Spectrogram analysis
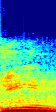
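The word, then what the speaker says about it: Jens: It's Gene, but it's spelled J-E-N-S.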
